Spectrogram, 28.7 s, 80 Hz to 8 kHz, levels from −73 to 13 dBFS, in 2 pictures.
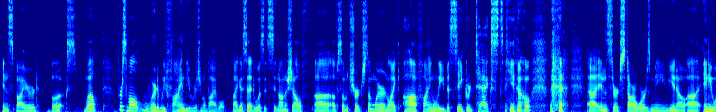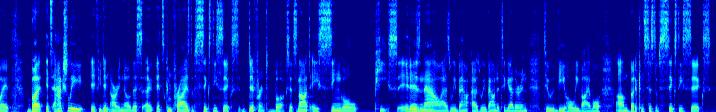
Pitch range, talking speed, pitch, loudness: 105-140 Hz, 185 wpm, 115 Hz, -29 LUFS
